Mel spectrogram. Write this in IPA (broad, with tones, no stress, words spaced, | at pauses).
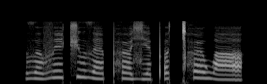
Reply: ðə˨ve˦t͡ʃɯ˦ðɛ˨ pʰœ˨zʲɛ˨pʼə˦ ǀʰœ˦wa˨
